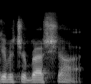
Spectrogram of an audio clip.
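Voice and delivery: put-on sarcastic tone. Retelling what a man sarcastically said to him: mock-sarcastic retort.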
